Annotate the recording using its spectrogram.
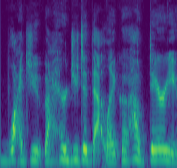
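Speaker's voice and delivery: mock accusatory, accusing tone. Retelling how the lady in charge questioned them: imitating an accusatory tone. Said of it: "very accusatory".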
